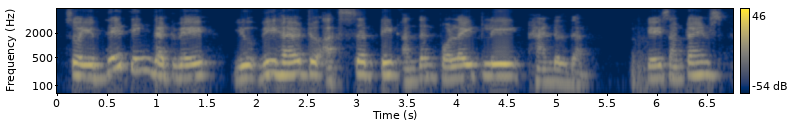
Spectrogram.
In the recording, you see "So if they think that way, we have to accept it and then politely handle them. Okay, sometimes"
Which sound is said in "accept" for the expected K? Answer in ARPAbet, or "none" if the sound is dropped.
K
